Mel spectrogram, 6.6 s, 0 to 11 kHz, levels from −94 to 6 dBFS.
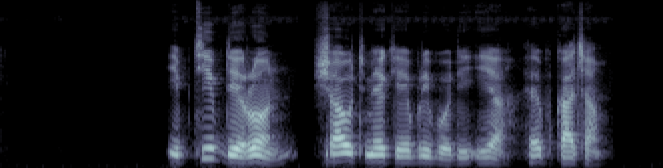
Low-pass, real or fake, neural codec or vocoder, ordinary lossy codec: none; real; none; none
